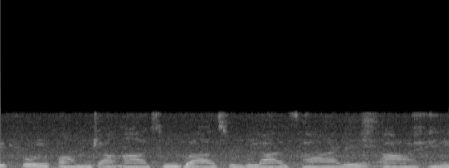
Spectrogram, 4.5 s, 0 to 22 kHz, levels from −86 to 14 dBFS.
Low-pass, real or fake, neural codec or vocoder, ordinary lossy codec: 7.2 kHz; real; none; none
